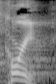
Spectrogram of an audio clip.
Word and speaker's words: Corey: And I'm like, it's not Gord. It's Corey. It's not even the same word.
